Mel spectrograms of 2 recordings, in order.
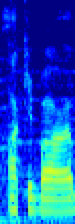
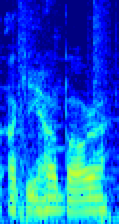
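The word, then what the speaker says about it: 秋葉原: to akihabara uh yeah most people pronounce it akibara but actually it's akihabara but um and i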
